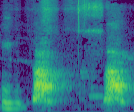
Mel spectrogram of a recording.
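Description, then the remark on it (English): A dog, the son's dog being dog-sat, barks twice, about three-quarters of a second apart, each bark short and loud, with a faint low murmur before the first one. “I'm dog sitting here.”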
